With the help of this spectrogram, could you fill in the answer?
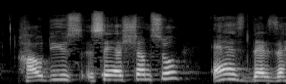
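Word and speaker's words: الشمس: is pronounced al kamar in sun letters there is a shadda on on it and the article goes away it becomes asham so this is how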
